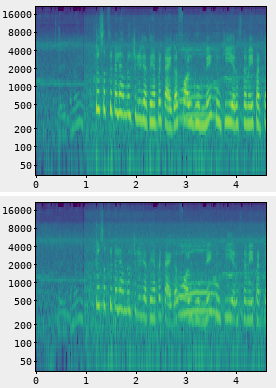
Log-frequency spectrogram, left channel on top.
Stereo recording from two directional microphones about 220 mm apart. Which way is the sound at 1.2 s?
40° left (ahead or behind).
